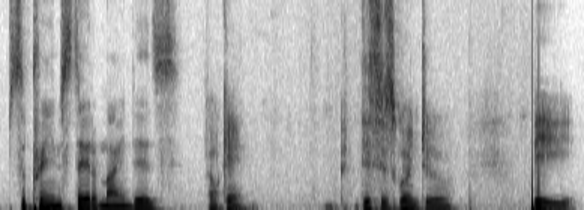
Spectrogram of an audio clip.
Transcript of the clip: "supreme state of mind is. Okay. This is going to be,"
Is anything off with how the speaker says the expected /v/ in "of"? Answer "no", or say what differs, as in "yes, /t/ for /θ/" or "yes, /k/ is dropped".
no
